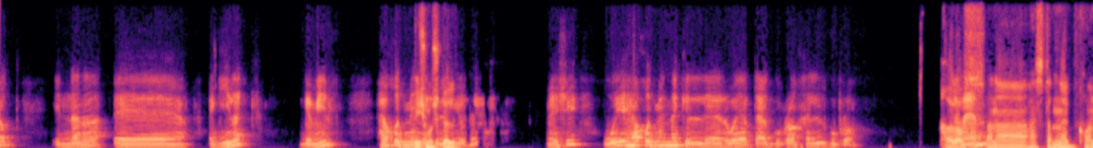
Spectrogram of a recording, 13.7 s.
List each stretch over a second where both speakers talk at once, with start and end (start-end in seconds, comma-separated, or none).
none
